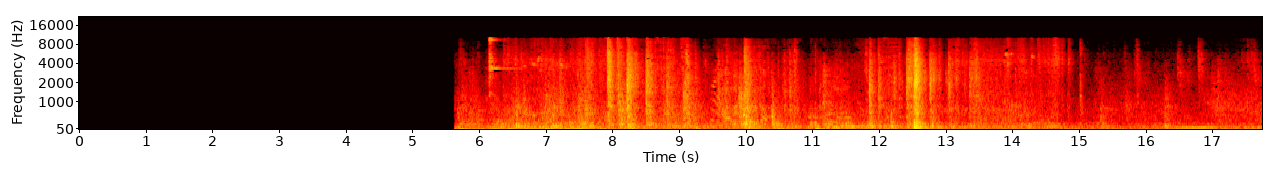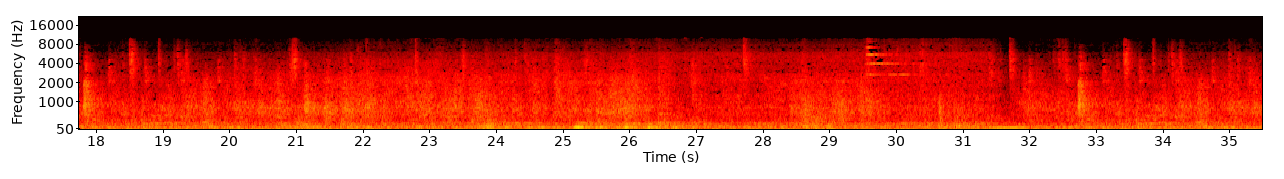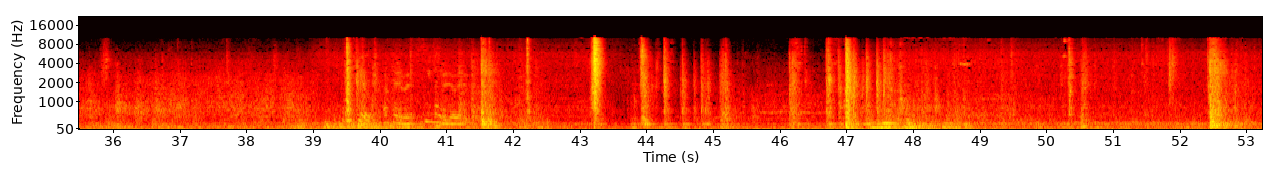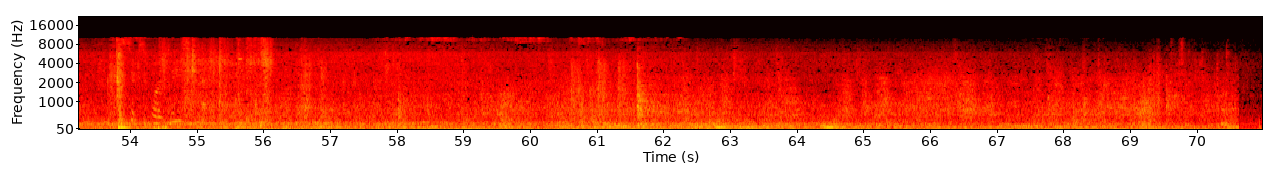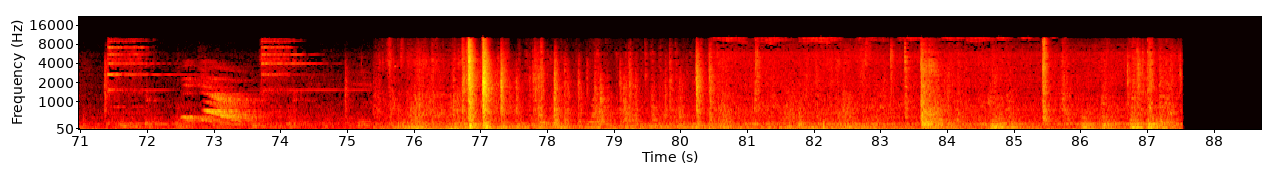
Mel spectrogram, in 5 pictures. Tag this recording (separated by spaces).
chicago manual-elevator field-recording elevator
